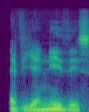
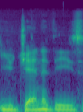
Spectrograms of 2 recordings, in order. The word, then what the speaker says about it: Eugenides: So I recently read Middlesex by Jeffrey Evianidis, as it's pronounced in Greek, but I think Eugenides as it's pronounced in the US, which won a ton of prizes like nearly 25 years ago.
